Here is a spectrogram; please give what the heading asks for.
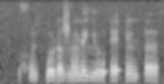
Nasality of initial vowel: nasal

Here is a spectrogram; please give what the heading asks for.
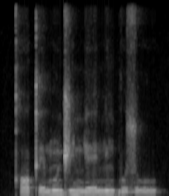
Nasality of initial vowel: oral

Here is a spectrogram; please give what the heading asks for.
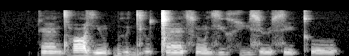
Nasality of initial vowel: nasal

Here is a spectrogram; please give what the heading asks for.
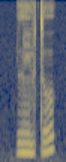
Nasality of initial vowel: nasal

